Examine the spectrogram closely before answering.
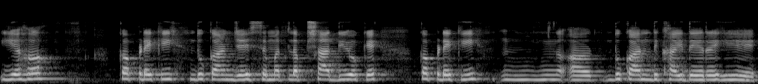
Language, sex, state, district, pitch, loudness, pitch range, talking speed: Hindi, female, Jharkhand, Jamtara, 230 Hz, -23 LUFS, 215-245 Hz, 135 wpm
